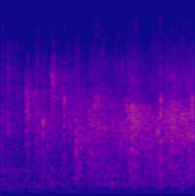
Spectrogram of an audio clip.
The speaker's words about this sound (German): Gib dir doch mal einen Applaus.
